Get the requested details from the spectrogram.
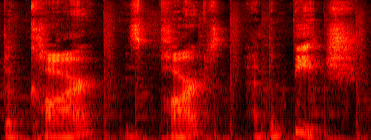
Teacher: that have more meaning in the sentence so in this sentence the words that should be stressed are car parked beach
